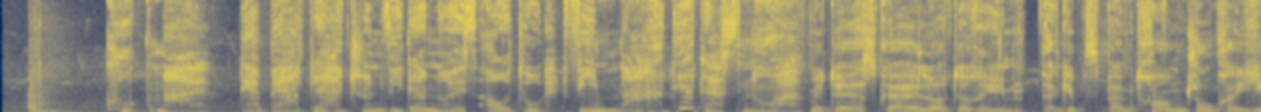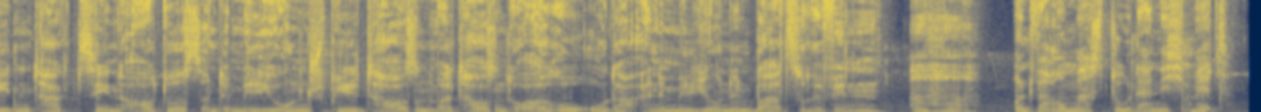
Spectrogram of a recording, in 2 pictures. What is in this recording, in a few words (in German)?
Dialogrolle Funkspot; Glöckle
